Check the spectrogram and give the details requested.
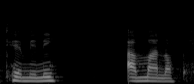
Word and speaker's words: Keminni Amanor: Now, uh for our viewers in Sunana who say that I should slow down in pronouncing my name. I'm Kim Amano.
